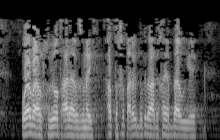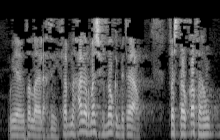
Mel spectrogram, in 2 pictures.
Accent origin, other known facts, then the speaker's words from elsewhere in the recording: Egypt; كان عندنا في مصر هنا رئيس القضاء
